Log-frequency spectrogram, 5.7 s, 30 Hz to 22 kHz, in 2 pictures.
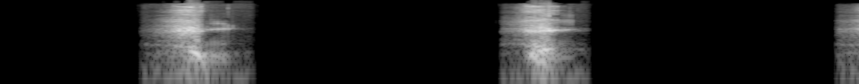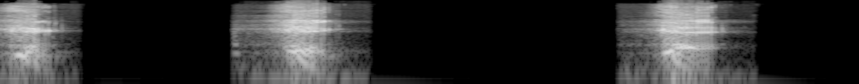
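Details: Persistent hiccups: five sharp, loud voiced hiccups about every 1.1–1.3 seconds in a quiet room, from episodes of violent, very loud hiccups lasting many hours a day in December 2019.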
